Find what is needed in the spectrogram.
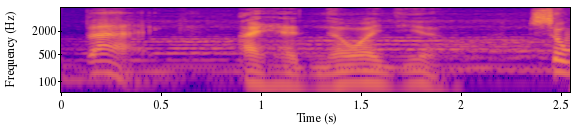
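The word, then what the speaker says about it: bague: is spelled b a qu u e it's pronounced bag I had no idea so when Jean cren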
